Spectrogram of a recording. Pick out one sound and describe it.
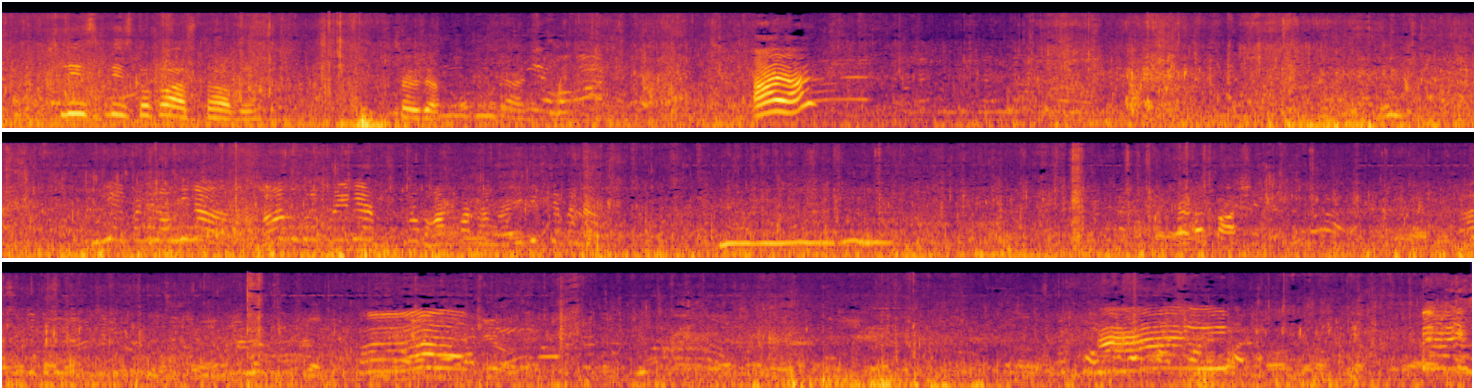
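Water splashes as people wade in a river.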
